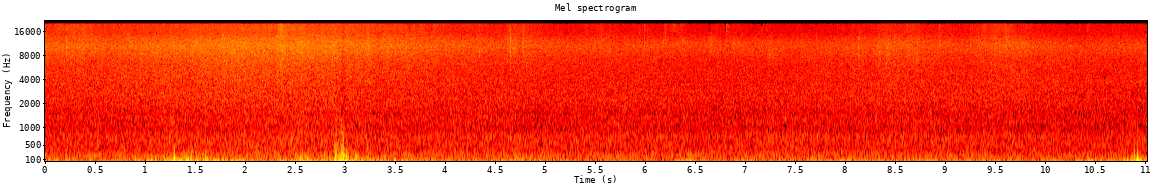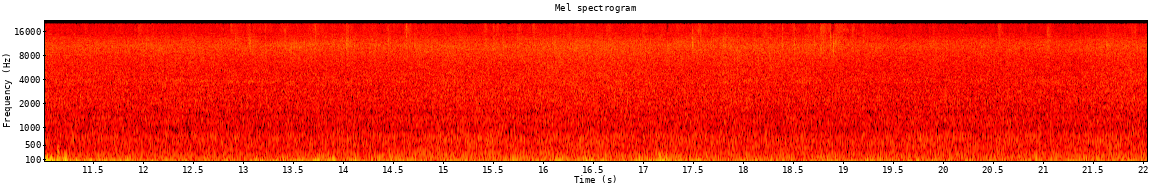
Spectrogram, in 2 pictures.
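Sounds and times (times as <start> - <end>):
strong wind hissing: 0.0 - 4.1
wind buffeting microphone: 0.8 - 3.8.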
